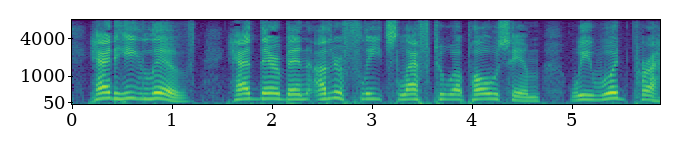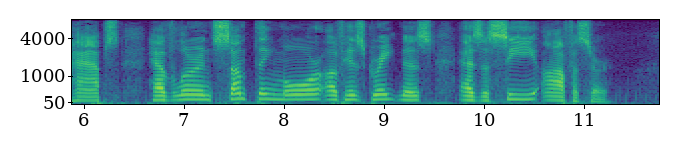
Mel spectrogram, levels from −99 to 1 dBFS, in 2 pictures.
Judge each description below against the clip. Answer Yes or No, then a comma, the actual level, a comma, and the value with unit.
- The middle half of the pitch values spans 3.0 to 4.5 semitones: Yes, average, 4.0 semitones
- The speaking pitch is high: No, medium, 170 Hz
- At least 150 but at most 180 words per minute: No, slow, 135 wpm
